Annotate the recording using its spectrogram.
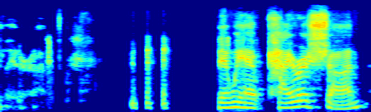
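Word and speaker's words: Kyra Schon: Then we have Kyra Sean, I believe that's how her name is pronounced.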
